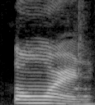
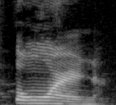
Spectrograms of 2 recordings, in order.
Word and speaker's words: thorn: of words with pronunciation thorn can everybody say it for me thorn thorn thorne okay now say torn can you guys see the difference so this is this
